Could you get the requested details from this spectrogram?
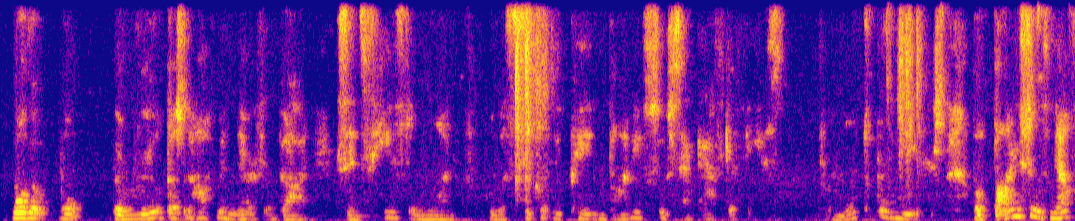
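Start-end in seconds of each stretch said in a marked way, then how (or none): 1.1-9.5 hushed whisper; whispered conspiracy aside. Real, not acted. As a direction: drop to a secret whisper. Secretive aside.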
